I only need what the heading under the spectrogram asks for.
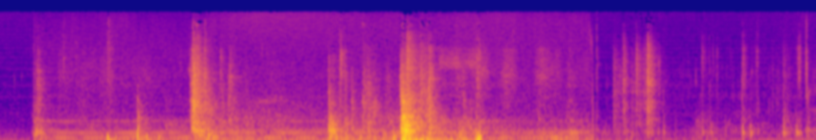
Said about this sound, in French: une porte qui a claqué, des pas. Des objets que l'on touche, des pas.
